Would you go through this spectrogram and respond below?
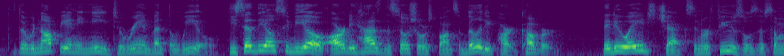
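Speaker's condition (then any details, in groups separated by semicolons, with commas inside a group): No condition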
